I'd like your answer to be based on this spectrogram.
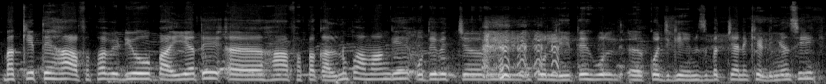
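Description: A woman's voice: a little high, fairly even intonation, normal speed, few pauses. A woman narrating a vlog casually, talking directly to her viewers. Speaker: vlogger. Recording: very noisy amateur recording. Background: loud ambient noise.

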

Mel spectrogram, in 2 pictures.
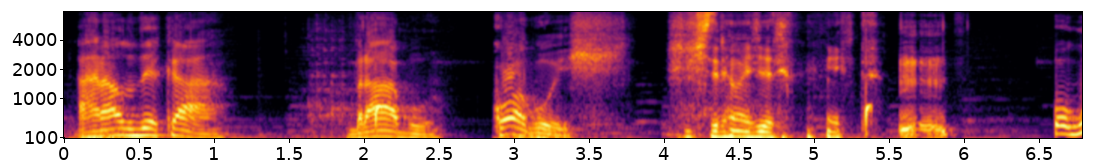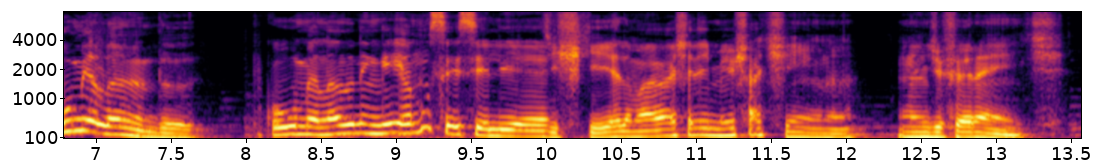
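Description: Lively, blunt male streamer. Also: mid-range voice, a little slow, soft background music. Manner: blunt, irreverent snap verdicts with slang. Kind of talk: live stream commentary.

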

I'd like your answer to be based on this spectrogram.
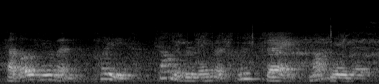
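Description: A synthetic female text-to-speech voice of a service robot, speaking in a flat, formal, evenly paced way. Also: fairly low pitch, normal speed, recorded from a distance, highs cut off. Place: indoor robot test arena. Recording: echoey room, heard from afar, noisy.

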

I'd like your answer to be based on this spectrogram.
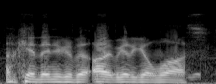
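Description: A young man casually bantering with a friend while streaming a shooter game, teasing him and breaking into excited yelps. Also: fairly low pitch, very fast, poor audio.

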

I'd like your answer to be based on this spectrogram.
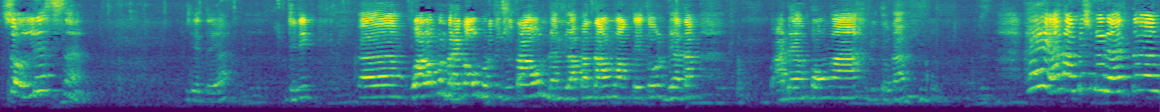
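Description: A woman's voice: high-pitched, moderate pace, pauses often, a bit bright, far from the mic. A woman giving a talk to students, acting out dialogues with children, slipping English phrases in and laughing often. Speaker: speaker at a student camp session. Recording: roomy hall, from the mic, faint noise.

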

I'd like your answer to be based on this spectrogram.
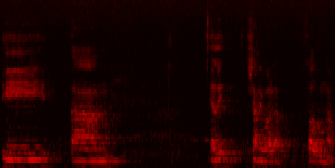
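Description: A man lecturing on anthropology and telling a myth at an unhurried pace. He pauses often and adds little tag questions as he goes. His voice is heard from a distance in a large hall, with a long reverb and faint background noise. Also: mid-range voice, dark tone. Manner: halting storytelling with frequent tag questions and pauses.

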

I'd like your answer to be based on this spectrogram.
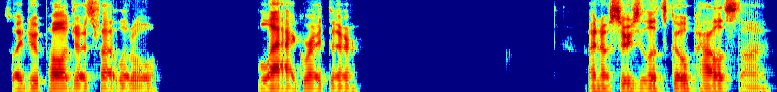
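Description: A man's voice: low voice, a little slow, creaky, pauses often. A young man from Iran hosting a casual football watchalong livestream, chatting and reacting to viewer comments with sarcastic asides. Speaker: livestream host. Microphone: laptop.

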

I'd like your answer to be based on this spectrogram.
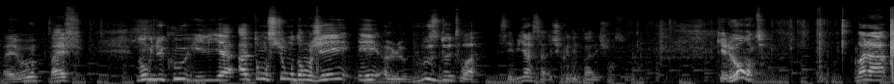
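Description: Joking man in his thirties, casual co-host, slightly higher voice, music under the talk. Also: sing-song, normal speed. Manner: joking, laughing, swears casually. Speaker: co-host showing flea market finds. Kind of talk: casual chat.

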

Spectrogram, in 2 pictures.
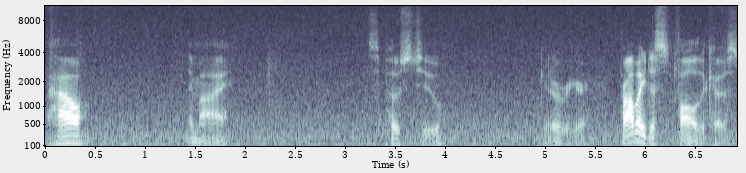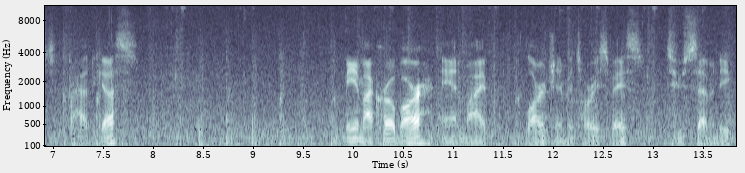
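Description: A man's voice: low voice, animated, a little slow, pauses often, fairly bright tone, slight background noise. A man hosting a casual let's play, thinking aloud with rambling, self-mocking asides. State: sleepy, yawning at the start. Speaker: gaming channel host.

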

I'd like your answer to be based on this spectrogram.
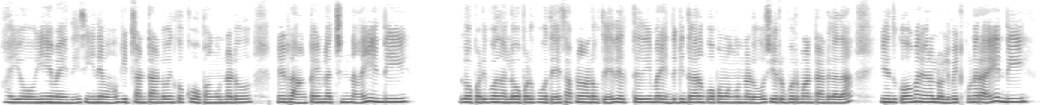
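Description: Woman plays a concerned young cartoon friend, Telangana accent, even tone, dry dull sound. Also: fairly high pitch, fairly quick, no echo, lightly acted. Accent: Telangana Telugu. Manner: concerned, advising.

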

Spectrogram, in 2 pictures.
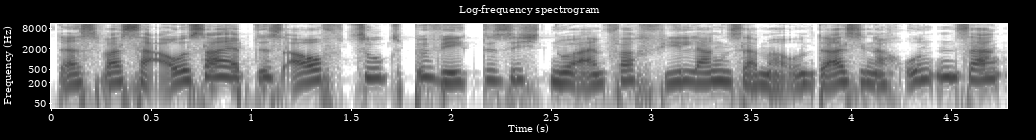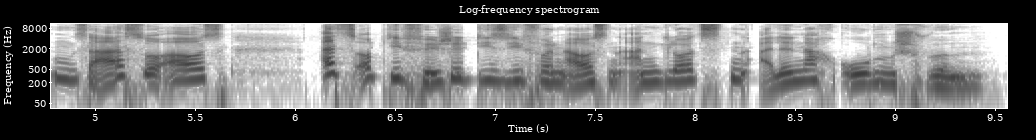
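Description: A woman reading a children's story aloud in a playful, lively way. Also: medium pitch, a little fast, vocal fry, dry recording, clean studio sound.

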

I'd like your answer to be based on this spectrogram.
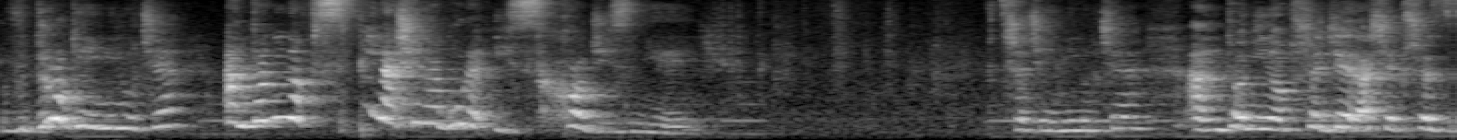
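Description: A young woman reading a picture book aloud to a small child, coaxing him with simple questions and praising his answers. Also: high-pitched. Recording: echoey room, distant mic, faint noise.

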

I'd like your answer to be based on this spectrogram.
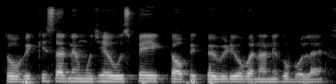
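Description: A man with an Indian accent narrates a job information video in an informal explainer style, his medium-pitched, warm voice flat in delivery and fairly quick. He repeats himself, often calls viewers his friends, and mixes in English words.

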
